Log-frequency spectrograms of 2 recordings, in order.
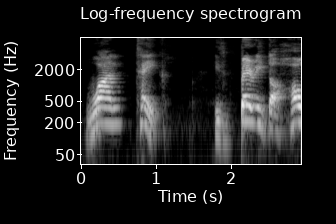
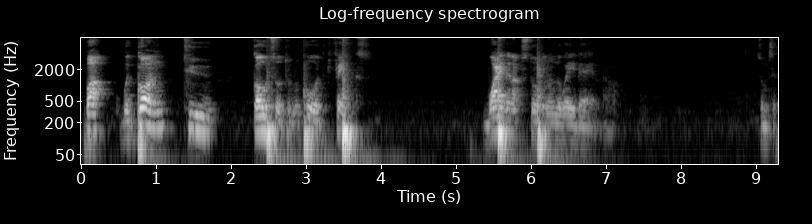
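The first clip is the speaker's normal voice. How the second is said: ordinary delivery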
